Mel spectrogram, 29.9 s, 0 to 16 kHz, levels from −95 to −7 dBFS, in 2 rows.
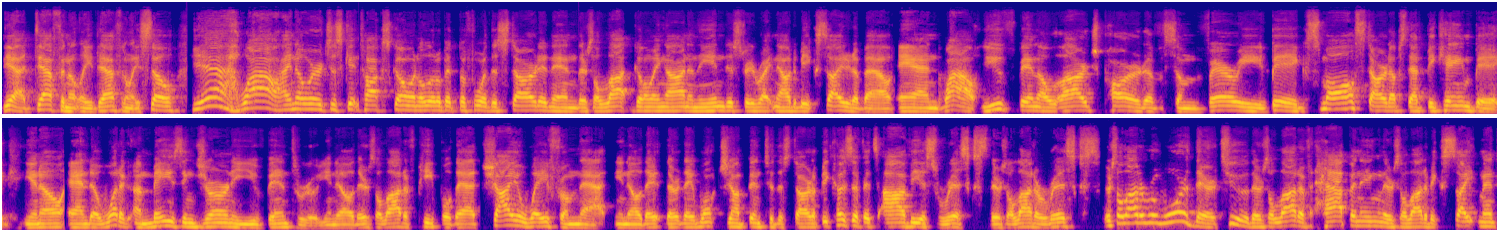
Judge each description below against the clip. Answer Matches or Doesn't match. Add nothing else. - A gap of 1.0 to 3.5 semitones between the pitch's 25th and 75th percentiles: Doesn't match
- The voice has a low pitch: Matches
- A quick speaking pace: Matches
